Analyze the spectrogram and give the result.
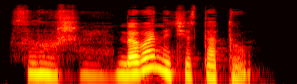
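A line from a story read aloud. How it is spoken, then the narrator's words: Tired sigh, summarizing. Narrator (Russian): устало вздохнув, резюмировала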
